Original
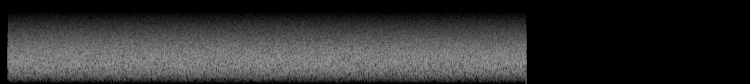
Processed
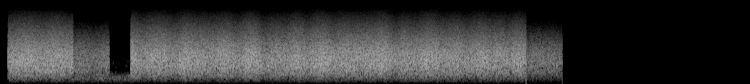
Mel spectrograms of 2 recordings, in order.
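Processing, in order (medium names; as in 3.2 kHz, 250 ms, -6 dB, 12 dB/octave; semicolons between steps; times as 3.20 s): 0.73–1.31 s: inverse Chebyshev low-pass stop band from 620 Hz, stop band 40 dB; echo from a far wall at 62 m, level -9 dB; random flutter of the level, depth 55%; trim +5.5 dB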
